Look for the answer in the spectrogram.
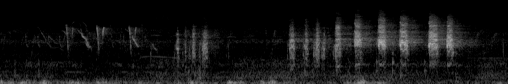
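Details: Two Natal spurfowls fighting to the death in Kruger National Park give harsh, grating squawks, starting faint and scattered, then building into a loud run of about ten rasping notes at a quickening pace.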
